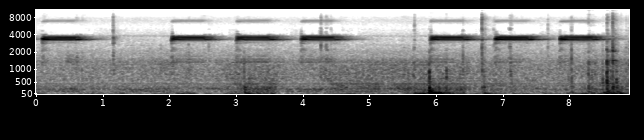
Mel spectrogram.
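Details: Wheelock new-series fire alarm horn, wired up and tested: shrill, steady-pitched horn blasts about a second long with short gaps between; alarm horn sounding properly.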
